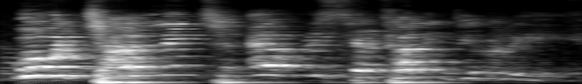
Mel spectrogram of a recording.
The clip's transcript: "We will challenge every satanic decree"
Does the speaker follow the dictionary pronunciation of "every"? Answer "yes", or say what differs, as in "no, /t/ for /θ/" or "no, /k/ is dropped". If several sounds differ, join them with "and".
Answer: yes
